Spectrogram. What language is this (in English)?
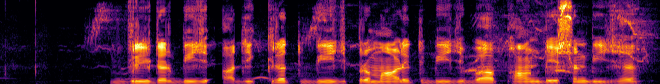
Hindi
